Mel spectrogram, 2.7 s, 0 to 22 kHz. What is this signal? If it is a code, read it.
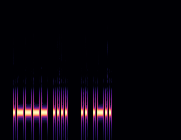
Morse code, heard as a keyed tone, about 40 wpm, 700 Hz. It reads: 1H IL
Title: Winter Field Day Exchanges 40wpm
